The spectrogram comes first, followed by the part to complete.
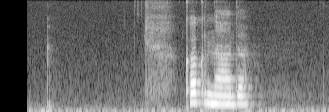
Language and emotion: Russian, neutral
